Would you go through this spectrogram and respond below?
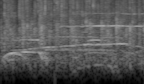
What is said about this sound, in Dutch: Nu eerst een heel groot applaus voor onze experts van vandaag. Dank jullie wel.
